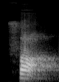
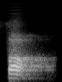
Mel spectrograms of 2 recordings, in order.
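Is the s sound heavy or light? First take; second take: light; light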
